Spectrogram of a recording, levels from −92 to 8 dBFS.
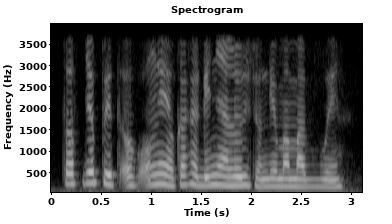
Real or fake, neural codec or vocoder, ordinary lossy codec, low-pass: real; none; none; 3.6 kHz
